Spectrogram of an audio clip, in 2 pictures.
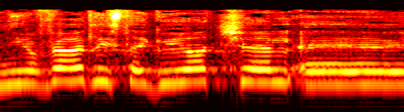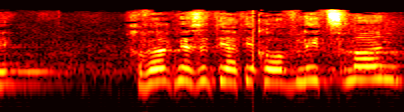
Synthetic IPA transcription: anioveʁetlehistajɡujo̞tʃele | χaveʁknes̬et̪jat̪jakovlit͡sman

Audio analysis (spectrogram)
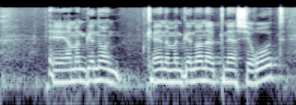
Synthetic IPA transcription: ehamanɡano̞n | kenhamanɡano̞nalpnejhaʃeʁut

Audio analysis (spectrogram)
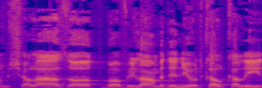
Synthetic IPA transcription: mʃalaːzot̪bɔvilamɪd̪inijut̪kalkalit

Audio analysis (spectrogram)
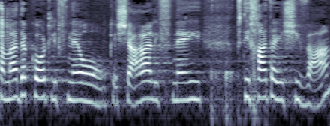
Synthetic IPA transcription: amadako̞tlifnejoʁkeʃaʔalifne̞jptiχathajeʃiva

